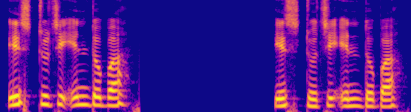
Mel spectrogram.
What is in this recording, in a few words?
"estuce entopv", Muscogee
